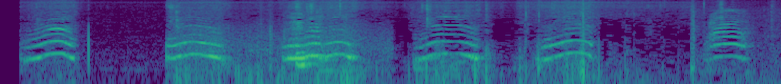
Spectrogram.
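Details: Domestic cat meowing: six clear, tonal, arching meows with rising then falling pitch, spaced irregularly across the recording with short quiet gaps between.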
